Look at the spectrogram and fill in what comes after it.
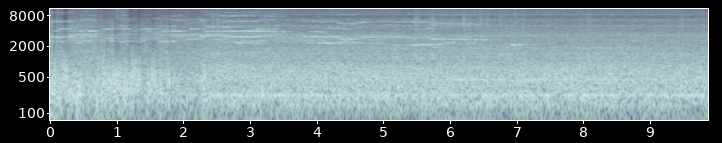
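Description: Passenger train running on the rails: a steady rumbling rush, with thin high-pitched wheel squeal that drifts slightly lower and fades out about seven seconds in.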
